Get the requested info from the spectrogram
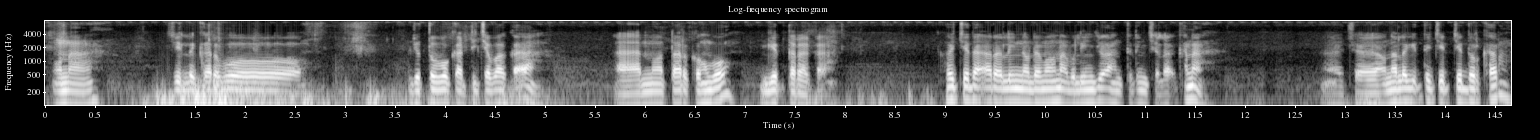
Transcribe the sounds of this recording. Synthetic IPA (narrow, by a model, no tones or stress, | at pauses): ɔna | t͡ʃit̪̚lɛkaɾbɔ | d͡ʒɔt̪ɔβɔkaʈit͡ʃaβakaʔa | anɔat̪aɾkɔɦɔbɔ | ɡɛp̪̚t̪aɾaka̰ʔa | hɔjt͡ʃɛd̪aʔaɾəliɲnɔdɛmahɔnaʔbəliɲd͡ʒɔʔahant̪ɛliɲt͡ʃalaʔkana | at͡ʃaɔnalaɡit̪̚t̪ɛt͡ʃit̪̚t͡ʃɛt̪̚d̪ɔɾkaɾ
